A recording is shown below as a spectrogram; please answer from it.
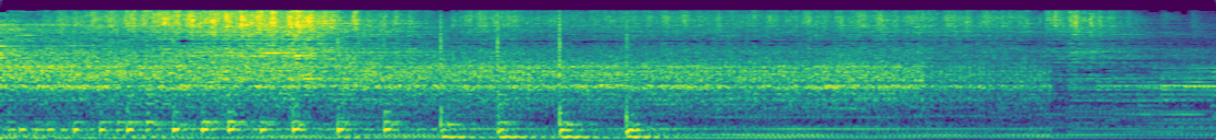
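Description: Rock band music with guitar and drums. The drum hits stop about three seconds in and sustained notes ring on, as the track winds down to its end.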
